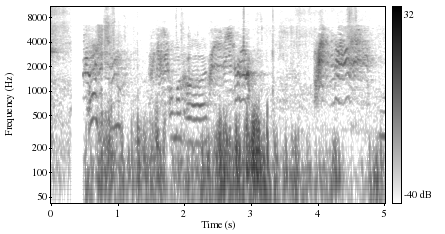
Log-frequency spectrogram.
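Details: Cat facing off against another cat: a series of wavering, whining yowls with rising and falling bends, some strained and high. Deep rumbling and a human voice run underneath.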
